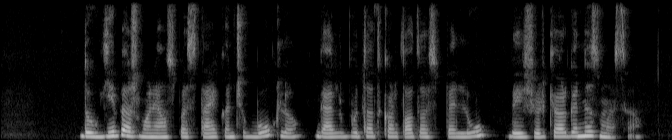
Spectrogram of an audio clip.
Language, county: Lithuanian, Vilnius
